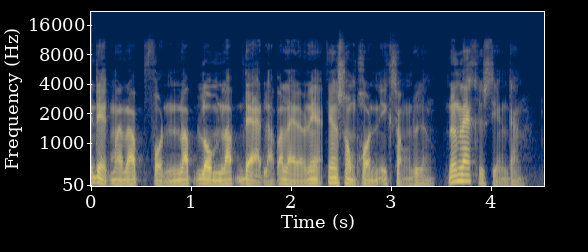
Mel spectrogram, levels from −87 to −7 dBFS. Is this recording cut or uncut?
cut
